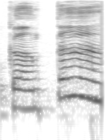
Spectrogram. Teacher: E quando eu falo cantamos, a sílaba tônica é o tan.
